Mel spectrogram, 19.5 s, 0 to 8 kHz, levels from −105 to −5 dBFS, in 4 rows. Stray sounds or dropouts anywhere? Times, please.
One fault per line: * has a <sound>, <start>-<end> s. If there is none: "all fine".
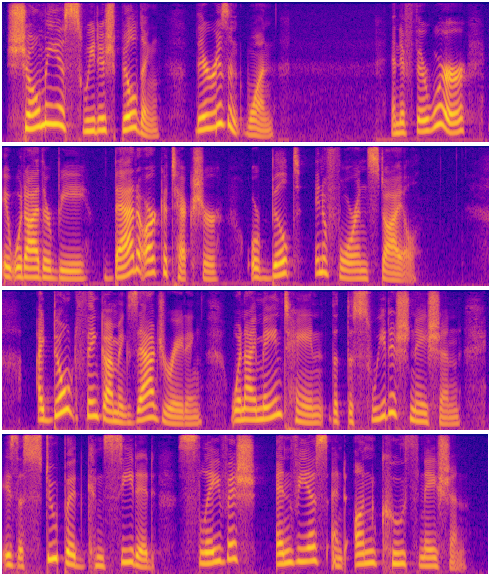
all fine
